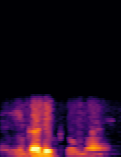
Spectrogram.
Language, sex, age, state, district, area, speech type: Hindi, female, 30-45, Madhya Pradesh, Bhopal, urban, conversation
